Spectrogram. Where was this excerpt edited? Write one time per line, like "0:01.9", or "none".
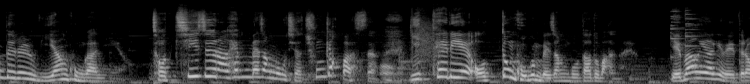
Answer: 0:01.4
0:06.5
